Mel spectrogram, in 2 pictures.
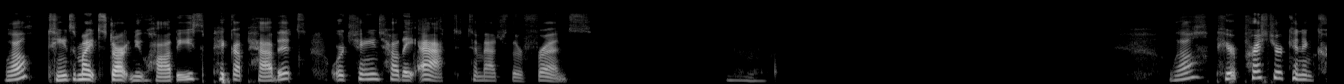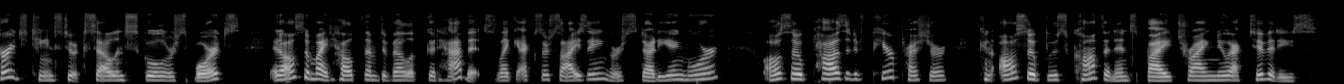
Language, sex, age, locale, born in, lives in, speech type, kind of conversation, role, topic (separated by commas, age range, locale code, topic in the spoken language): English, female, 55-59, en-US, Germany, United States, read, expert-assistant, expert, How does peer pressure influence teenagers?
